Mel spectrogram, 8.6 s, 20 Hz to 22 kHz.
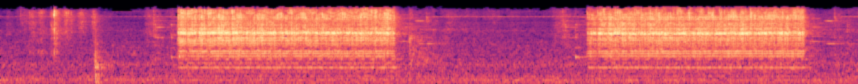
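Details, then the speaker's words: Fractional CO2 laser machine (10600 nm) for acne scar and vaginal treatment, fired by pressing the foot pedal after setup: two bursts of a loud, high-pitched electronic buzz, each about two seconds, over steady room hum. "Press the pedal to start working."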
